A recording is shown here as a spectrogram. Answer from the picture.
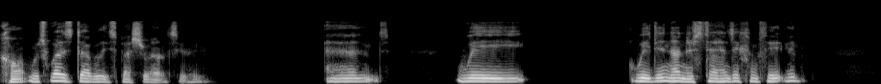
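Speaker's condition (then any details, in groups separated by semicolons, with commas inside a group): Parkinson's; neurological disorder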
